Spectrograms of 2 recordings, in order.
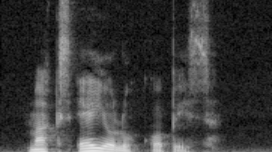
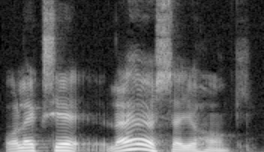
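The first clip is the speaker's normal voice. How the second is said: higher, louder worried asking; grandma asking, higher and louder; concerned question; 7 semitones higher, 6 dB louder than usual. Acted. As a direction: ask gently if he's leaving. Grandma asks the sad dog.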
